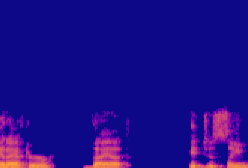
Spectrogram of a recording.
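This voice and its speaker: The voice has a dark, mellow tone with lively intonation. It speaks with a Southern US accent. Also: man. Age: 60s. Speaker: gospel quartet singer. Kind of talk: interview testimony.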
